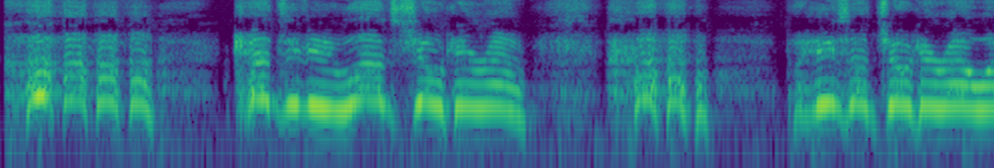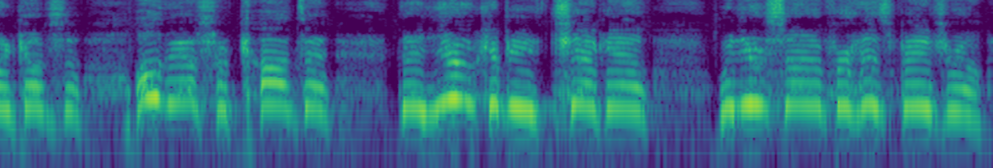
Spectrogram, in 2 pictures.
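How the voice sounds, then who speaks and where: A man voicing a giggly, foul-mouthed cartoon mouse puppet in squeaky falsetto, teasing and pitching in a comic puppet show. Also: fairly even intonation, a little slow, dark tone, no echo. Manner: giggly, repeats taunting catchphrases.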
